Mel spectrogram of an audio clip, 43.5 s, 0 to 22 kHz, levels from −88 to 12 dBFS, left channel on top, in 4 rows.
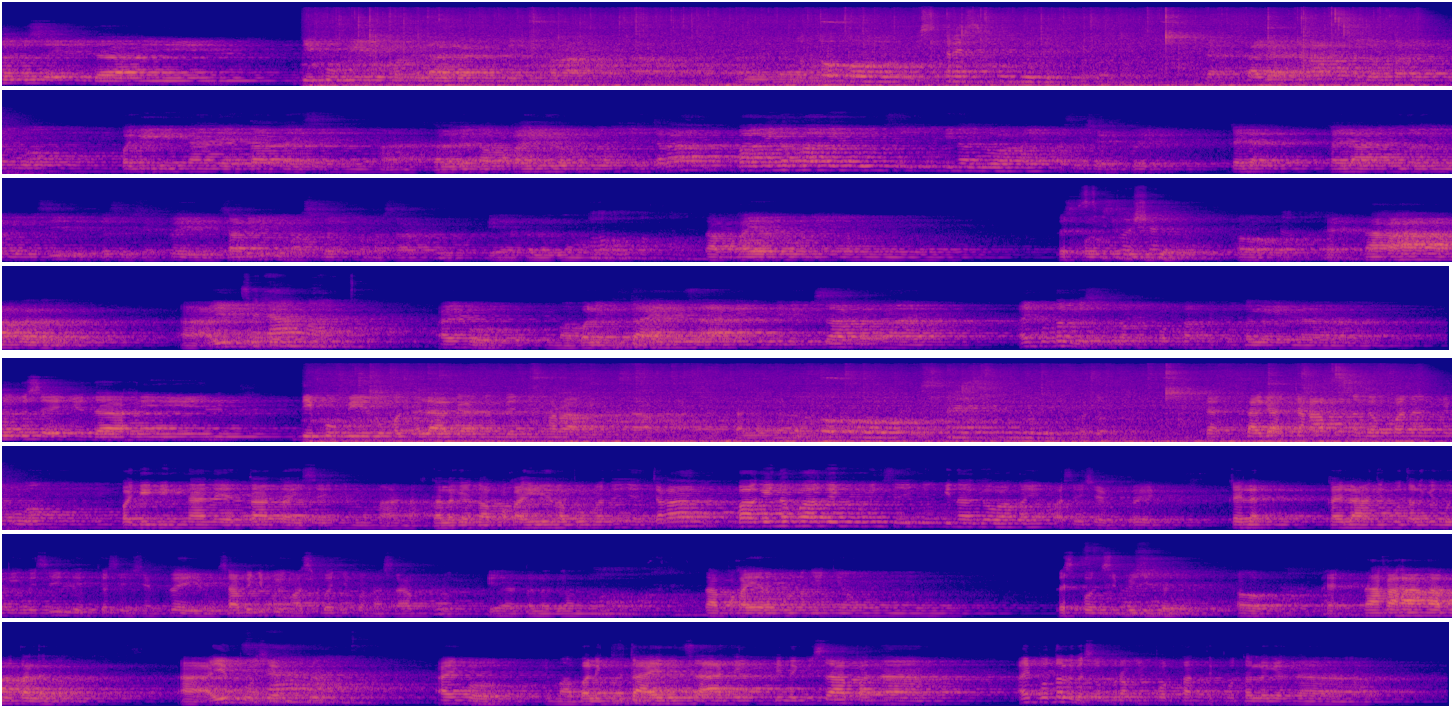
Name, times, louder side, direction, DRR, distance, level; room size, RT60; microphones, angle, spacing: voice 1, 0.0-6.2 8.2-8.3 9.0-19.5 20.1-20.3 20.8-26.5 27.0-28.9 29.7-30.6 31.0-33.1 33.9-35.1 35.9-36.4 36.7-39.6 40.2-41.6 41.9-42.9, right 2 dB, 40° right, 2 dB, 0.4 m, -37 dB
sound 1, 2.2-10.7, left 1 dB, 35° left, 0.6 m, -39 dB
voice 2, 5.9-8.0 9.0-9.2 13.7-13.8 26.2-26.9 30.1-30.7 31.3-31.8 34.5-35.1, left 3 dB, 85° left, 1 dB, 0.5 m, -40 dB
3.6 x 3.2 x 4.5 m, 2.6 s
head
